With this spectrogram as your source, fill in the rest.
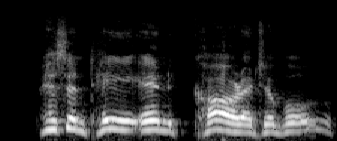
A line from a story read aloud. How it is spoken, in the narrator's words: cried Dorian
